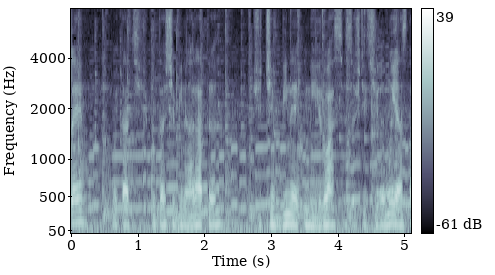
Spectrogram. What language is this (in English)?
Romanian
